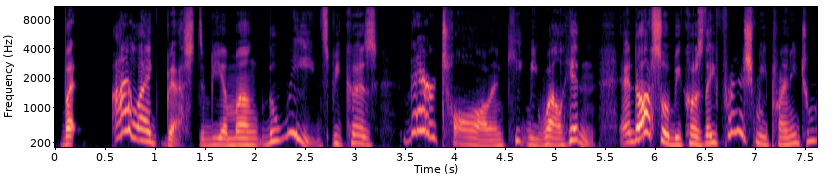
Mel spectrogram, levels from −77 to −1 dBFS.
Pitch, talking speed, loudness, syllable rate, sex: 195 Hz, 215 wpm, -21 LUFS, 5.6 syllables/s, male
